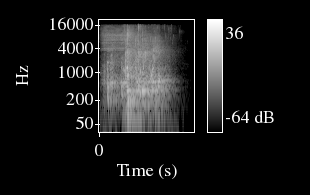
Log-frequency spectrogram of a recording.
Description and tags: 37 - 9 Closing a valve
Sound of closing water valve
valve, water, Pansk, Panska, Czech, closing, CZ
